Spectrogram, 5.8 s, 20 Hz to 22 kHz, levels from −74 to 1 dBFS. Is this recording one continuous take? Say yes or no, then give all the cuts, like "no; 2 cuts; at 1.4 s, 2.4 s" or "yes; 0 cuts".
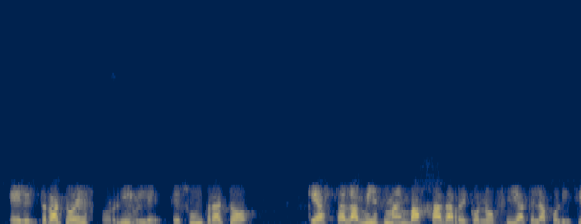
no; 1 cut; at 0.9 s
